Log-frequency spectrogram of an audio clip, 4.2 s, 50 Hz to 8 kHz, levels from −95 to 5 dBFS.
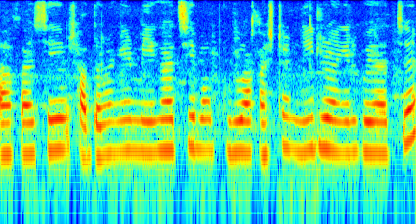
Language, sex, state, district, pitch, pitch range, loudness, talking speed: Bengali, female, West Bengal, Dakshin Dinajpur, 260 Hz, 250-270 Hz, -17 LUFS, 175 wpm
